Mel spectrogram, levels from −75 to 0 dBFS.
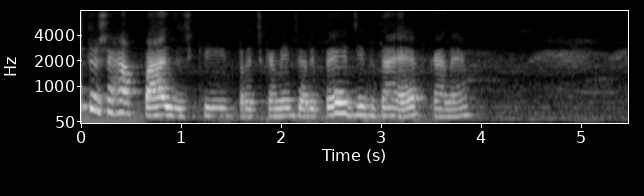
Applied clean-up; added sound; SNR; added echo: none; none; none; reverberation time 0.3 s.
